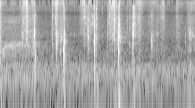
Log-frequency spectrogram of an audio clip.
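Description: Oracle cards are shuffled by hand up close, a quick run of soft flicking and riffling snaps at an irregular pace.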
